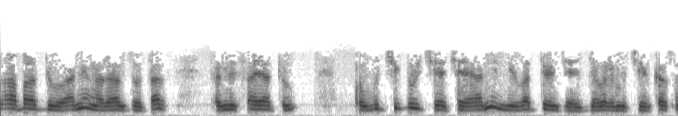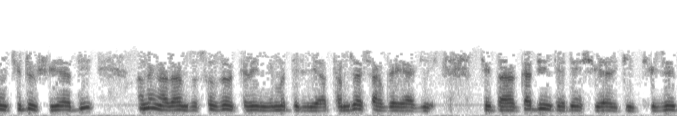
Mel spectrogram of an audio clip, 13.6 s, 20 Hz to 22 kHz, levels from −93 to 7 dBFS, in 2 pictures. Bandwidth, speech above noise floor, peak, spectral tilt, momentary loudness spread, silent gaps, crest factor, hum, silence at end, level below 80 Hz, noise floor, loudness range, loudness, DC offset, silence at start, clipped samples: 3.8 kHz; 29 dB; -10 dBFS; -4 dB/octave; 7 LU; none; 16 dB; none; 0 s; -68 dBFS; -53 dBFS; 2 LU; -25 LUFS; under 0.1%; 0 s; under 0.1%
